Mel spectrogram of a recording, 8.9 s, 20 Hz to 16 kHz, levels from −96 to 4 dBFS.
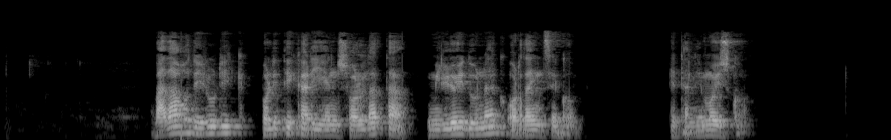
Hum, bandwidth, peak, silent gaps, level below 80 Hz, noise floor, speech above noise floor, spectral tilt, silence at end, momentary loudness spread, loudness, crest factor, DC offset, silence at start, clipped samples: none; 7.6 kHz; -14 dBFS; 4.23-4.27 s, 5.90-6.69 s; -74 dBFS; -84 dBFS; 51 dB; -3 dB/octave; 1.45 s; 12 LU; -33 LUFS; 22 dB; under 0.1%; 1.55 s; under 0.1%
